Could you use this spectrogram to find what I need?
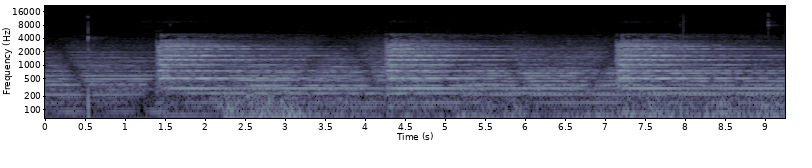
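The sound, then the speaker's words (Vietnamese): Church bell striking midnight: three resonant strokes roughly three seconds apart, each ringing out with a long, slowly fading hum, fairly soft overall. “Tiếng chuông ở nhà thờ đã điểm nửa đêm.”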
